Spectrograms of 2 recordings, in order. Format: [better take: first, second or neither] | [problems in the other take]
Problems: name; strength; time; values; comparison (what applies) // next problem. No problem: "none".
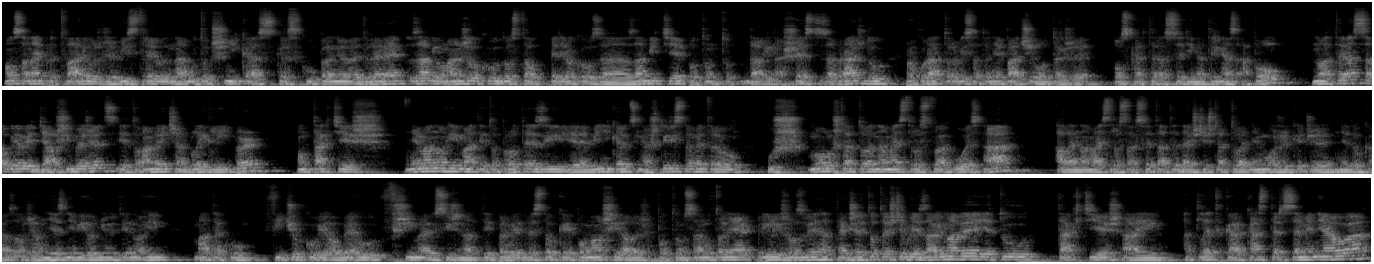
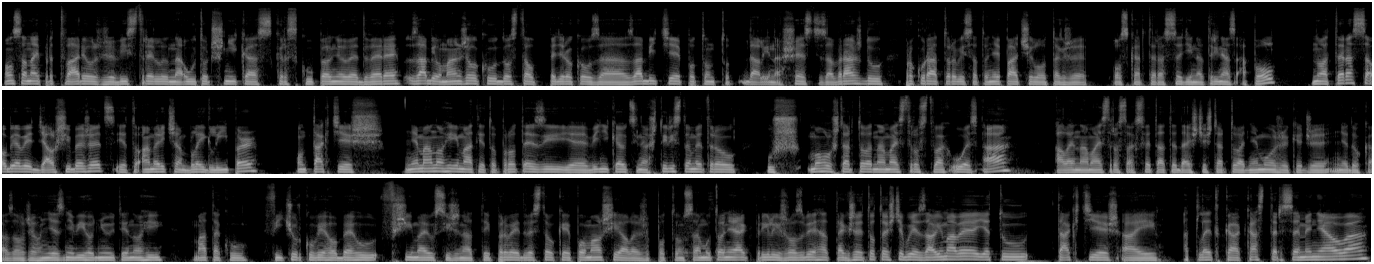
second | off-mic speech; far // room echo; slight; dies away in 0.3 s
